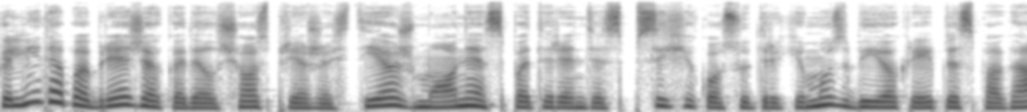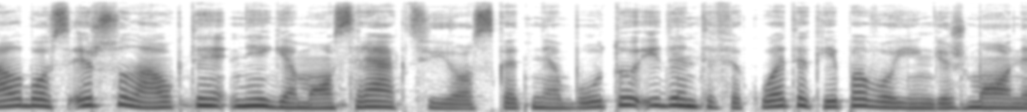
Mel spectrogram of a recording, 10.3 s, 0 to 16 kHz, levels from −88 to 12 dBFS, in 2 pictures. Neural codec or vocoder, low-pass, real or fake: none; 14.4 kHz; real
